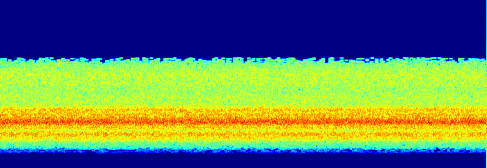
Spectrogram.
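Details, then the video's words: Summer cicada chorus: a dense, even, high shrill buzz that runs without pause or change in loudness for the whole stretch. "Cicada Sounds"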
